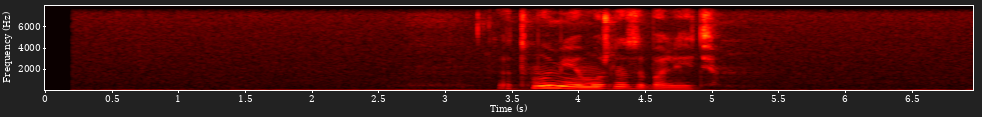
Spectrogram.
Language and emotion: Russian, sad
